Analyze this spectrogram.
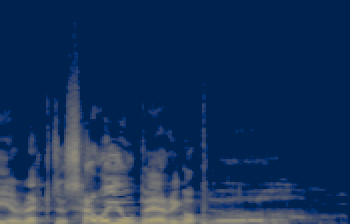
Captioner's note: pinter groans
